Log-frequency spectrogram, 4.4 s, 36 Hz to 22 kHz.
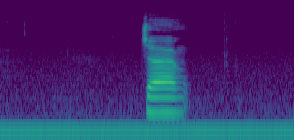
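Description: A man's voice slowly pronouncing a single Cantonese syllable, zoeng1 (蟑, the first half of the word for cockroach), held at a steady high pitch for about half a second, a little over two seconds in. A few faint clicks follow.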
